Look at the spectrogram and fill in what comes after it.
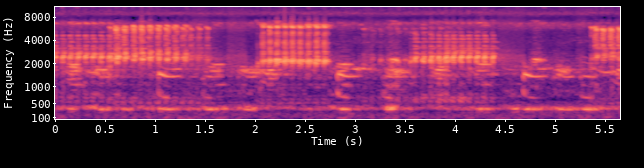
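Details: Night chorus of frogs as rain falls: several overlapping callers trade short pulsed rattles and clicks, with a steady low droning band of calls running underneath throughout.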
